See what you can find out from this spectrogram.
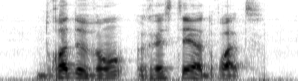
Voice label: Keep Right, French, male

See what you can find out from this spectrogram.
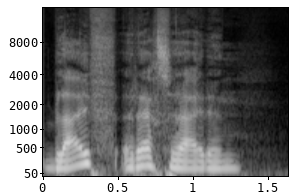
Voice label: Keep Right, Dutch male

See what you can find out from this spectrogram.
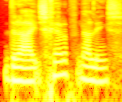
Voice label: Sharp Left, Dutch, male

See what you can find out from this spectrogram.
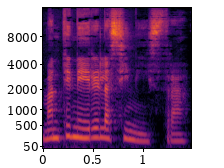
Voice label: Italian, female

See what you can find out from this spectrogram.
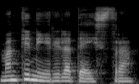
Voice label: Italian, female

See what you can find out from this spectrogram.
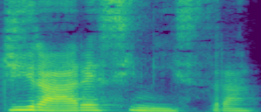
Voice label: Bear Left, Italian female

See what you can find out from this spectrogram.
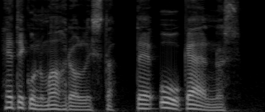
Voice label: Try U Turn, Finnish, male; Opas

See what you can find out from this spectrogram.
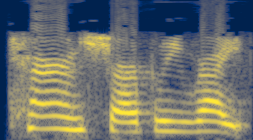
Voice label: "Sharp Right", American English, female

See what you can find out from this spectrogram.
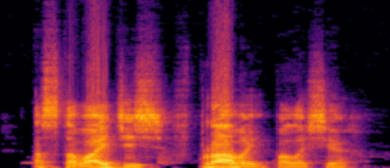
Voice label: Ln Right, Russian, male

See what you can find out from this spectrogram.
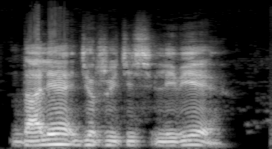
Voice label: Ah Keep Left, Russian male

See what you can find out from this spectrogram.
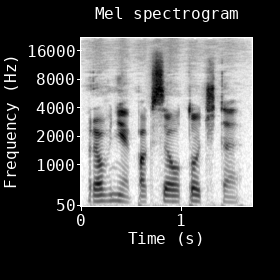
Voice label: Ah U Turn, Czech, male

